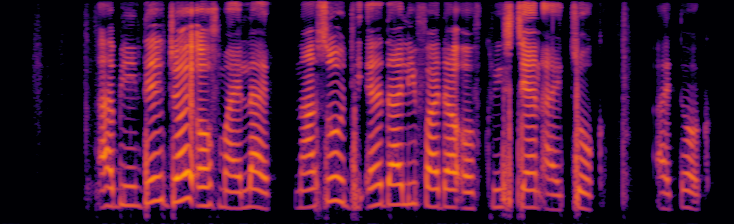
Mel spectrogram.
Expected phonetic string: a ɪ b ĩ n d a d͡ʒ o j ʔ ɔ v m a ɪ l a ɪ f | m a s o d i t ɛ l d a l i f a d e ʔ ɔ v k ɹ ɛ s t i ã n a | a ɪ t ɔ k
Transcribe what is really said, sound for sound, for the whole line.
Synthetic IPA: a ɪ b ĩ n d e d͡ʒ ɔ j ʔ ɔ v m a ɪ l a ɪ f | n a s o d i ʔ ɛ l d a l i f a d a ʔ ɔ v k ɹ i s t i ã n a | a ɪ t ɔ k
